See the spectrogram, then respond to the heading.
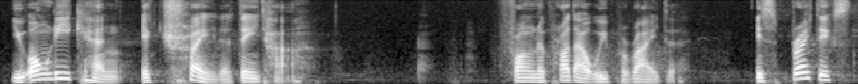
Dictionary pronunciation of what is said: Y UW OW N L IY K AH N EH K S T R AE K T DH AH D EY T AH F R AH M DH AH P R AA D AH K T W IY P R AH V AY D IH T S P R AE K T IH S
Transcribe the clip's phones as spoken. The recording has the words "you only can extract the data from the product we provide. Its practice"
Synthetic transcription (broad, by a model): Y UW OW N L IY K AH N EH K T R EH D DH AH D EY T AH F R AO M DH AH P R AA D AH K T W IY P R AH V AY D IH T S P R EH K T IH S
